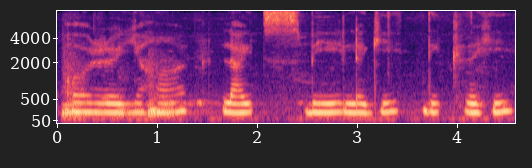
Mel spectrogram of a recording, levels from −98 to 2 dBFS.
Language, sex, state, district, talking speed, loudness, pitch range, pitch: Hindi, female, Himachal Pradesh, Shimla, 90 wpm, -14 LUFS, 195-210 Hz, 200 Hz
